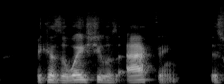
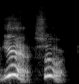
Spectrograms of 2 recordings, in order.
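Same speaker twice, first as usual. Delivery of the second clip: much higher, louder squeak of a yes; squeaky eager yes; 11 dB louder than usual. Retold or imitated. Officer gladly agrees to let her pray, squeaky high yes. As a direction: pop the yes way up like an eager kid.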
